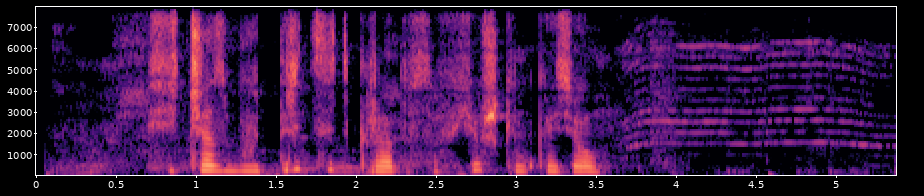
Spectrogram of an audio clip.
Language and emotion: Russian, neutral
